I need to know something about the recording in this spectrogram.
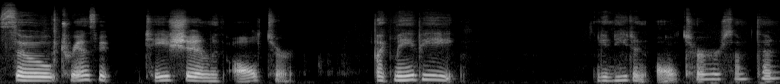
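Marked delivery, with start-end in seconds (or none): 3.8-7.8 hiccuping, higher and quieter. Speaker interprets an altar symbol in an oracle reading, hiccuping. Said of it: "I get the hiccups".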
